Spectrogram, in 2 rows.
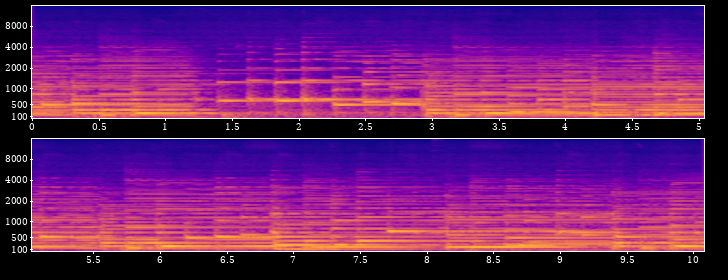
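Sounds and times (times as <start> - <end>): upright piano playing chords: 0.0 - 10.0.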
